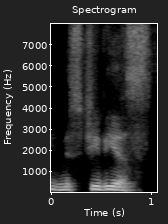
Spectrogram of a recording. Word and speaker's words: mischievous: you pronounce it mischievous you tend to add an extra I which doesn't need to be there the word has two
